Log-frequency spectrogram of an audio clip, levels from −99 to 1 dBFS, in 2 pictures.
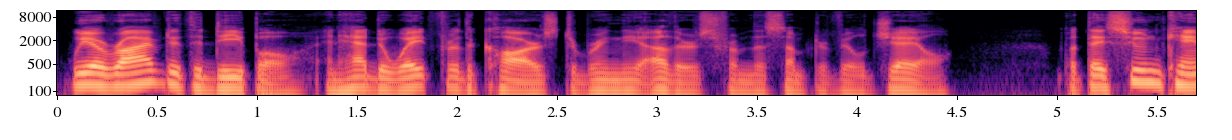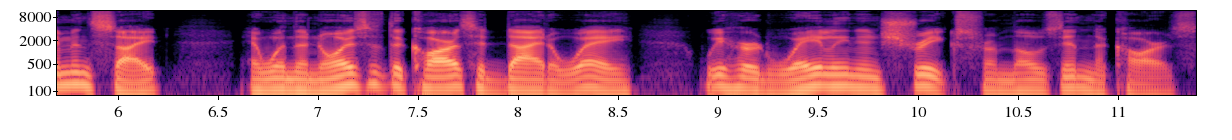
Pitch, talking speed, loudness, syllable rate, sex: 110 Hz, 240 wpm, -20 LUFS, 5.7 syllables/s, male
